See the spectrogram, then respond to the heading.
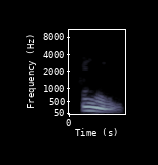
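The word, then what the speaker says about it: viel: If you want to say a lot or much is feel.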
